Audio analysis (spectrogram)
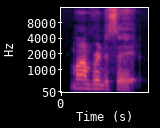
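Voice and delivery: ordinary delivery, nothing marked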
